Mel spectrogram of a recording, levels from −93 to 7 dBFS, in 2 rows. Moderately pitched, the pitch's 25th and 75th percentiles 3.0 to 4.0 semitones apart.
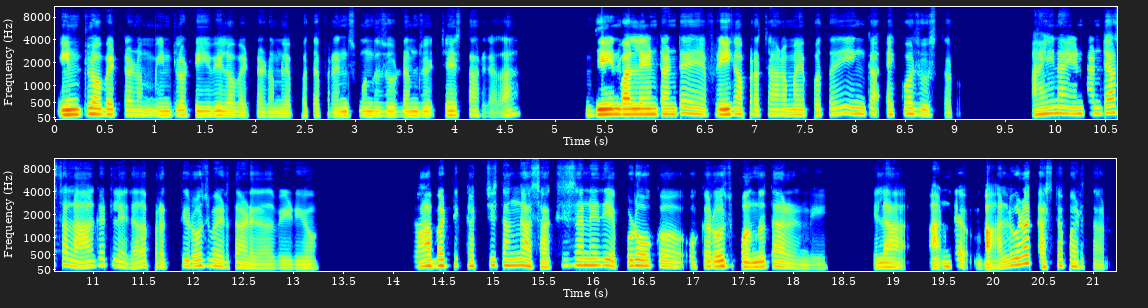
No: medium, 145 Hz; average, 5.1 semitones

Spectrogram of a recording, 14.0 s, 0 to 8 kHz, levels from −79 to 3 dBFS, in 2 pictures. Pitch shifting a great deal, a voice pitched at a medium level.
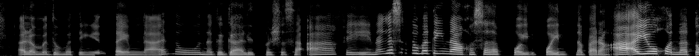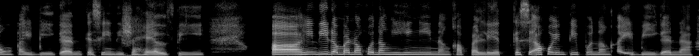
No: wide, 6.0 semitones; high, 225 Hz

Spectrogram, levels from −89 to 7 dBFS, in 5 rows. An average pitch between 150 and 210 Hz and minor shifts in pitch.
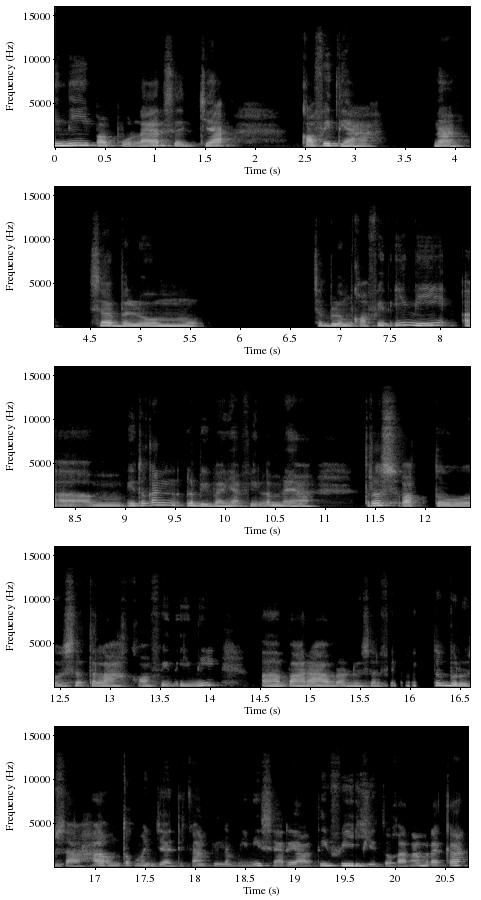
Yes: medium, 185 Hz; narrow, 2.1 semitones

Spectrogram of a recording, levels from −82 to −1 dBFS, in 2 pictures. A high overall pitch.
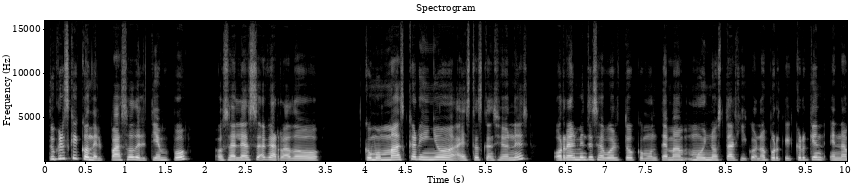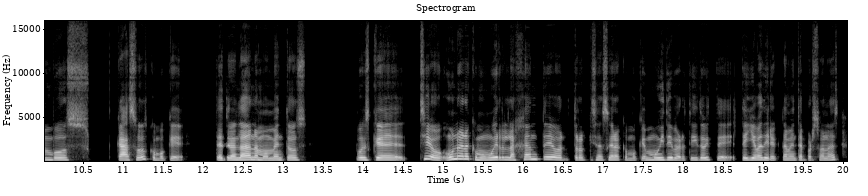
Yes: high, 205 Hz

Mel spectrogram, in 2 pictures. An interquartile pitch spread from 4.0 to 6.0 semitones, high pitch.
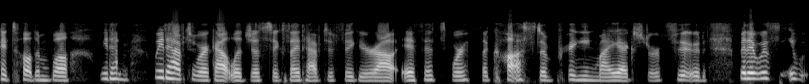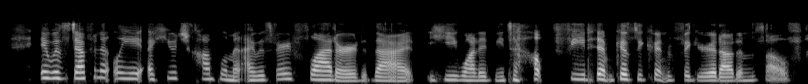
Yes: average, 4.5 semitones; high, 200 Hz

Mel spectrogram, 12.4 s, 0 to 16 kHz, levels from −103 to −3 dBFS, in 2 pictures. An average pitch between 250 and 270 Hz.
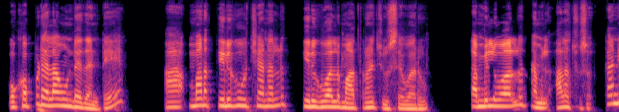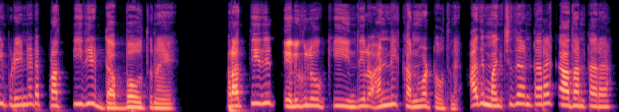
No: high, 205 Hz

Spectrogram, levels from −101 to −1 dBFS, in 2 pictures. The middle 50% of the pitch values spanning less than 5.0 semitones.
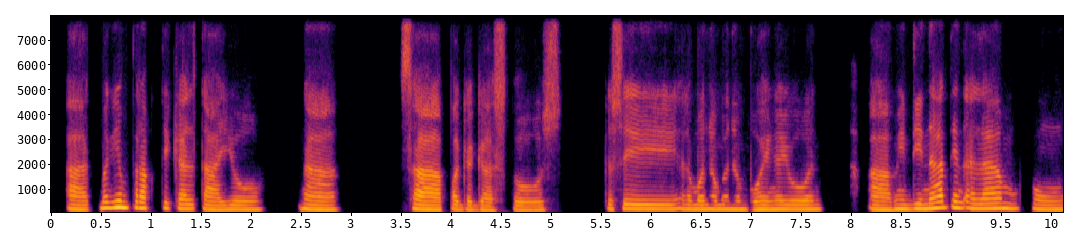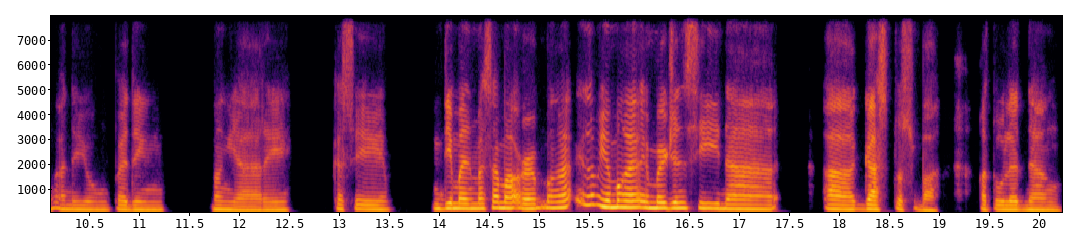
Yes: average, 3.4 semitones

